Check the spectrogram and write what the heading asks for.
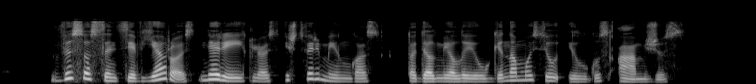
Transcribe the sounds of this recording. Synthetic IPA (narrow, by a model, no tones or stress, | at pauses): ʋʲɪsoːsɐnʲt̪sʲɛʋʲiɛɾoːsnʲɛɾʲɛɪklʲoːsɪʃʲt̪ʲʋʲɪɾʲmʲɪŋɡoːs | t̪oːd̪ʲeːlˠmʲeːlˠɐɪɒʊɡʲɪnɐmoːsjɛʊʔɪlˠɡʊsɑːmʲʒʲʊs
